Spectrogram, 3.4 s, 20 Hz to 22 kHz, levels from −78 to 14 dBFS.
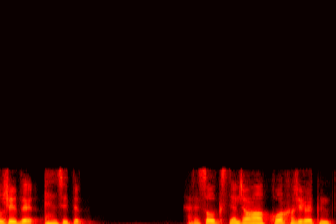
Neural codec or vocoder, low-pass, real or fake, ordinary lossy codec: codec, 16 kHz, 0.5 kbps, FreqCodec, larger model; 5.4 kHz; fake; none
